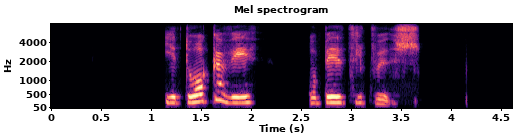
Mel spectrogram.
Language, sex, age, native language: Icelandic, female, 20-29, Icelandic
